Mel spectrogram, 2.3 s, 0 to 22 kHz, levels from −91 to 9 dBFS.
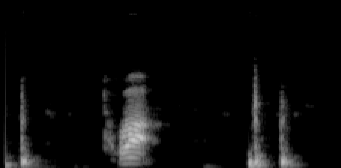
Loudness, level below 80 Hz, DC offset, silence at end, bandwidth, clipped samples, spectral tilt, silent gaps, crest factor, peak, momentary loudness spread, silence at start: -27 LUFS; -52 dBFS; under 0.1%; 0.35 s; 4.2 kHz; under 0.1%; -11 dB/octave; 0.39-0.45 s, 0.58-0.67 s, 1.13-1.28 s, 1.52-1.63 s; 20 dB; -8 dBFS; 14 LU; 0.05 s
